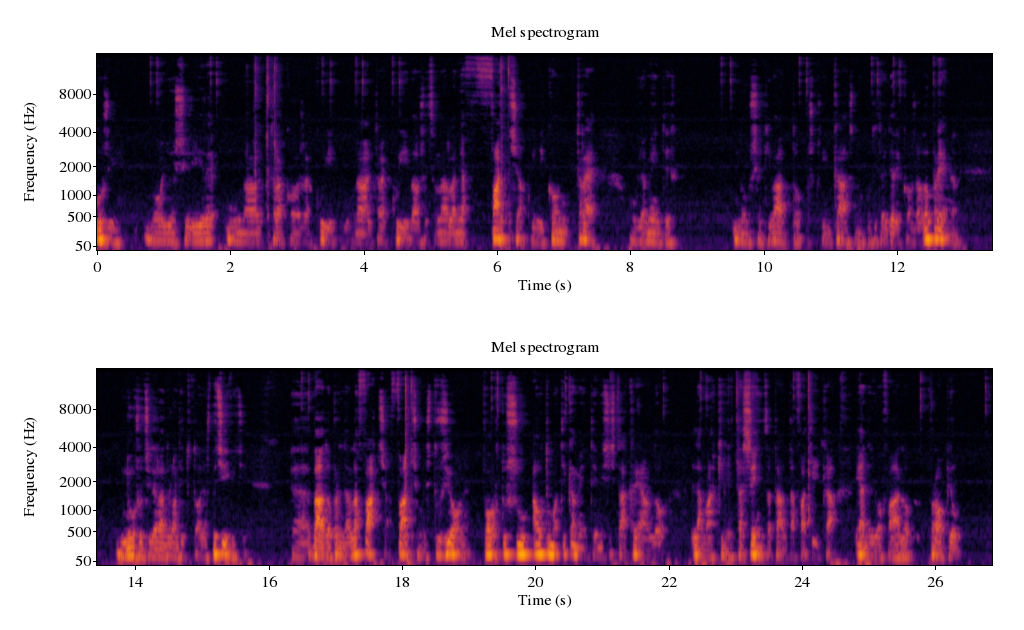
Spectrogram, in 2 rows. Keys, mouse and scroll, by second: 11.6 click, 11.9 click, 12.5 click, 16.5 click, 18.0 e, 19.5 e, 19.6 middle click, 21.1 click, 21.5 middle click, 22.5 click, 23.1 shift+click, 23.8 click, 24.6 click, 25.9 middle click.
